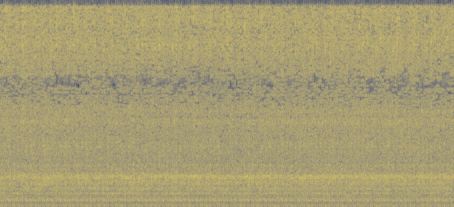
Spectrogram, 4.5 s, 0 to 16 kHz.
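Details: 1998 Toyota Camry, idling after water pump and timing belt replacement and after the filler hose fitting O-ring was replaced: an even idle hum with a low, smooth pulse and no knocking or ticking. The engine sounds healthy.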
